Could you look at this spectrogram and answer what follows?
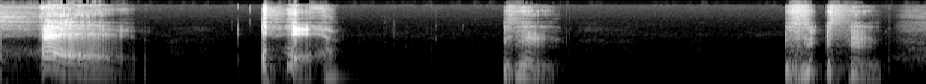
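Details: Stock audio of people coughing in varied styles: four separate ordinary coughs and throat-clearing bursts, some as quick double hacks, with silence between.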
